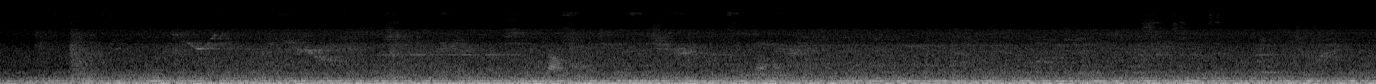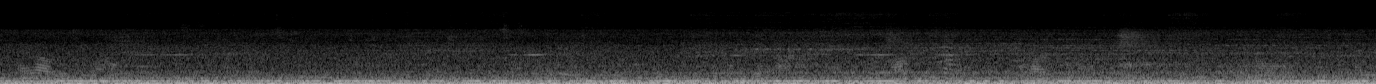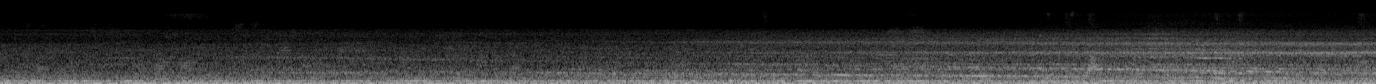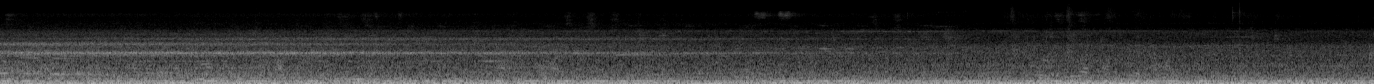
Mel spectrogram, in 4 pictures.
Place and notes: Dingxi Station, New Taipei City - Platform
in the Platform, Sony PCM D50 + Soundman OKM II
